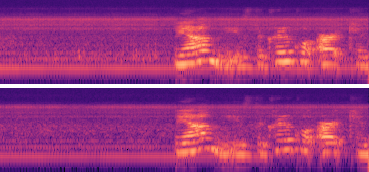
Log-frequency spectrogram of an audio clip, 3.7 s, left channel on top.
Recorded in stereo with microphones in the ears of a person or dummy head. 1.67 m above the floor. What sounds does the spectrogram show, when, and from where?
1.7 s a woman speaking: 65° left (ahead or behind), 1.6 m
